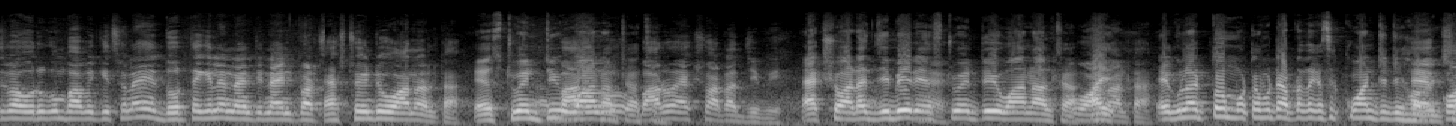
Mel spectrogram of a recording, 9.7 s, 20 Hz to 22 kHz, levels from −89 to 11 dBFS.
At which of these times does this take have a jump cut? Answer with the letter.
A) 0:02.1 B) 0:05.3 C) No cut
A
